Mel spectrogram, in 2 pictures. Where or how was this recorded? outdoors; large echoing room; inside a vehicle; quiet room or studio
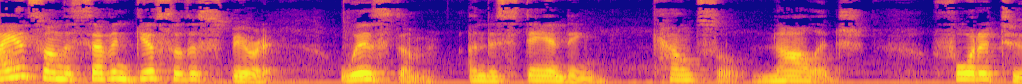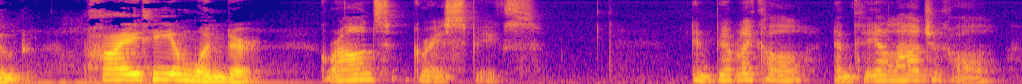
large echoing room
